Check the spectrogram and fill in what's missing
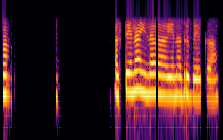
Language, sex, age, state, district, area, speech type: Kannada, female, 18-30, Karnataka, Chikkaballapur, rural, conversation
